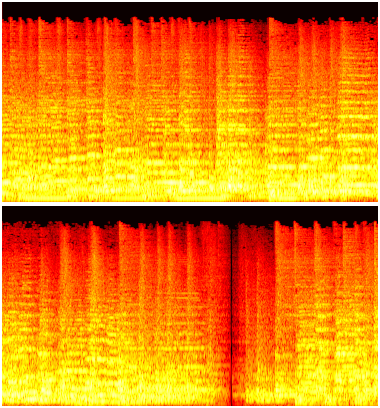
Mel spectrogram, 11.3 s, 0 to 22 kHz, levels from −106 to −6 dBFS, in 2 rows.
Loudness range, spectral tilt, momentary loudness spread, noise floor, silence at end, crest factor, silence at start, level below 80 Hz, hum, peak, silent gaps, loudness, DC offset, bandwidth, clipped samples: 5 LU; -5.5 dB/octave; 8 LU; -37 dBFS; 0 s; 16 dB; 0 s; -38 dBFS; none; 0 dBFS; none; -17 LUFS; under 0.1%; 16 kHz; under 0.1%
